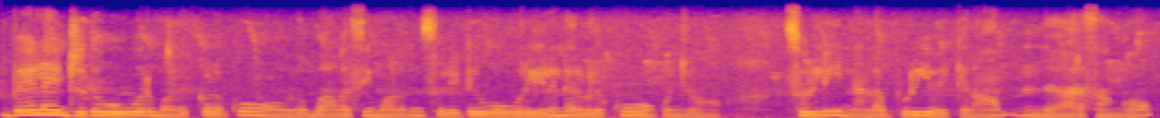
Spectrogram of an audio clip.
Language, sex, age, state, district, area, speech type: Tamil, female, 18-30, Tamil Nadu, Kallakurichi, urban, spontaneous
